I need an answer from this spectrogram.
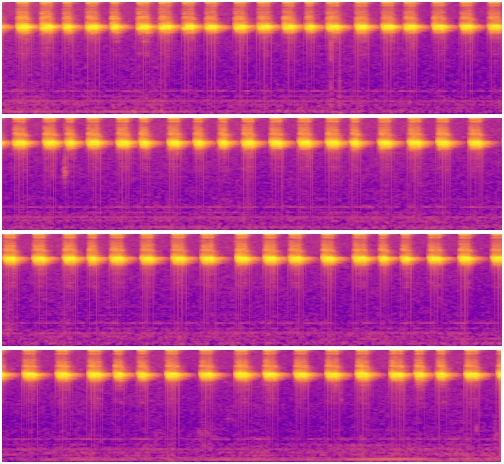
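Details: A cricket chirps nonstop at night, bright high pulses repeating rapidly and evenly, around four each second, through the whole stretch against faint low background hum.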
